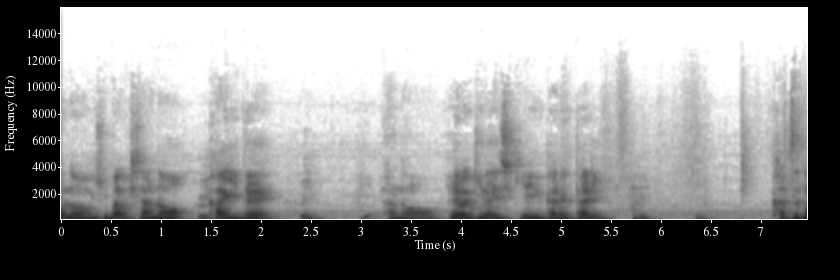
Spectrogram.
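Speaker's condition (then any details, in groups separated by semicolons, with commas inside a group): No condition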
